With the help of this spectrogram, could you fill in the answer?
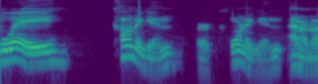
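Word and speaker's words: Corrigan: In 1938, Douglas Wrong Way Cornigan, I don't know how to pronounce his name. It's Cornigan!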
